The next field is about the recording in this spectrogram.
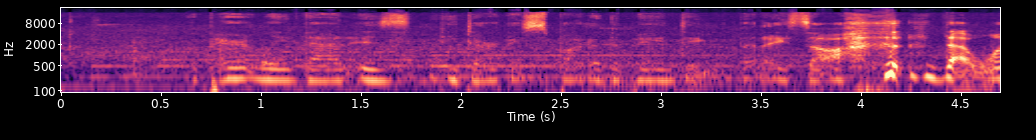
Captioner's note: laughs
